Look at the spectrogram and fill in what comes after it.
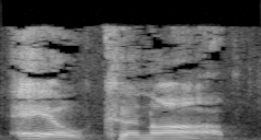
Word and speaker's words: Elkanah: When I say Elkanah, anytime you see El in a word, it's representing God. It's pronounced like Elkanah. El Shaddai. Got it? But we in America, a lot of times we would say El Shaddai, but you need to separate because it's recognizing the name of God, the E-L, Samuel.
